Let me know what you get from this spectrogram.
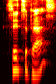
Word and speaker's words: Tsitsipas: He took out Tsitsipas in the last round. – Mate, you did well to deliver that one. Well, do that again. – Tsitsipas.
